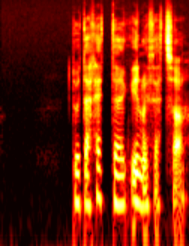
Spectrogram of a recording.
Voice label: "rhedeg", Welsh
